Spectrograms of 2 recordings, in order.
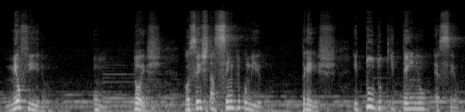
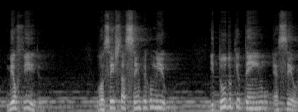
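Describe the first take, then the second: First: It is read with long counted pauses. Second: It is read straight through without long pauses.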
